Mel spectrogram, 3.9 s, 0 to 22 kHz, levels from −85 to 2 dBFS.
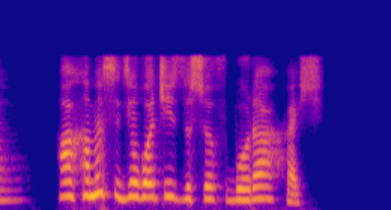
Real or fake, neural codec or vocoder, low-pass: fake; codec, 16 kHz, about 1 kbps, DyCAST, with the encoder's durations; 7.2 kHz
